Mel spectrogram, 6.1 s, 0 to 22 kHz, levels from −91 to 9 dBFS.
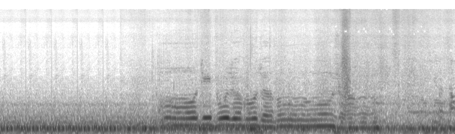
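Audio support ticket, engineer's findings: Broken-record loop, 0.0 to 1.6 s, already running at clip start: a 344 ms fragment repeats back to back, four times. Likely a stalled player, encoder or stream buffer re-sending its last held fragment. Audio due in that span is lost.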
